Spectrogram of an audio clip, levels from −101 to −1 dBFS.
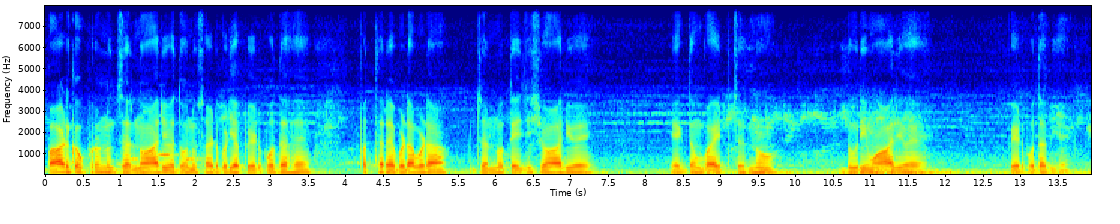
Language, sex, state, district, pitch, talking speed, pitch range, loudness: Marwari, male, Rajasthan, Churu, 115 Hz, 160 wpm, 110-115 Hz, -25 LUFS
